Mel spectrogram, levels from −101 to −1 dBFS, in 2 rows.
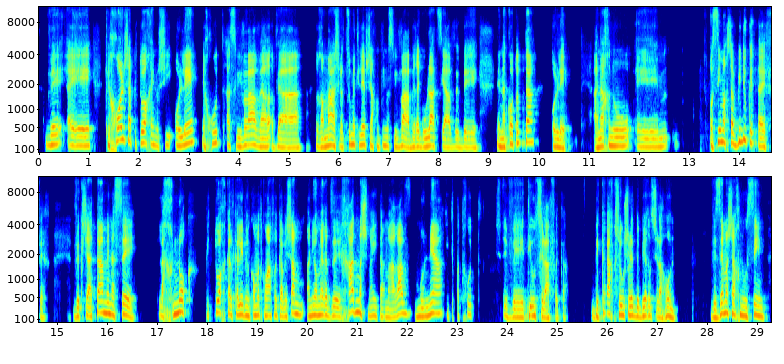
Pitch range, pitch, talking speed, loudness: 140-180 Hz, 155 Hz, 115 wpm, -32 LUFS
